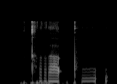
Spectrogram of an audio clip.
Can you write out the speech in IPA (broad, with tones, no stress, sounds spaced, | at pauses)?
kʰ r a˦˥ ʔ pʰ u˦˥ ʔ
